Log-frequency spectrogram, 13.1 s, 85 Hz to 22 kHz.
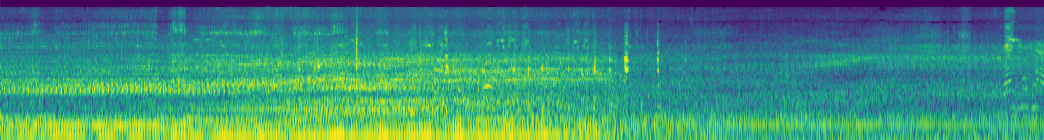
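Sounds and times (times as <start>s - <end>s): tractor diesel engine running: 0.0s - 13.0s.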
